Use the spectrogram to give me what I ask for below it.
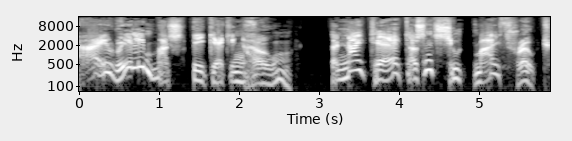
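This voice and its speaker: Someone performs a put-on character voice at a middle pitch. The pace is very slow. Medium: read story. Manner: fussy, anxious.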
